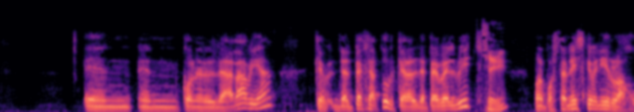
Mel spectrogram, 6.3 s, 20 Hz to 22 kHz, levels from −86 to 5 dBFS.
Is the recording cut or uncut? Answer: uncut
